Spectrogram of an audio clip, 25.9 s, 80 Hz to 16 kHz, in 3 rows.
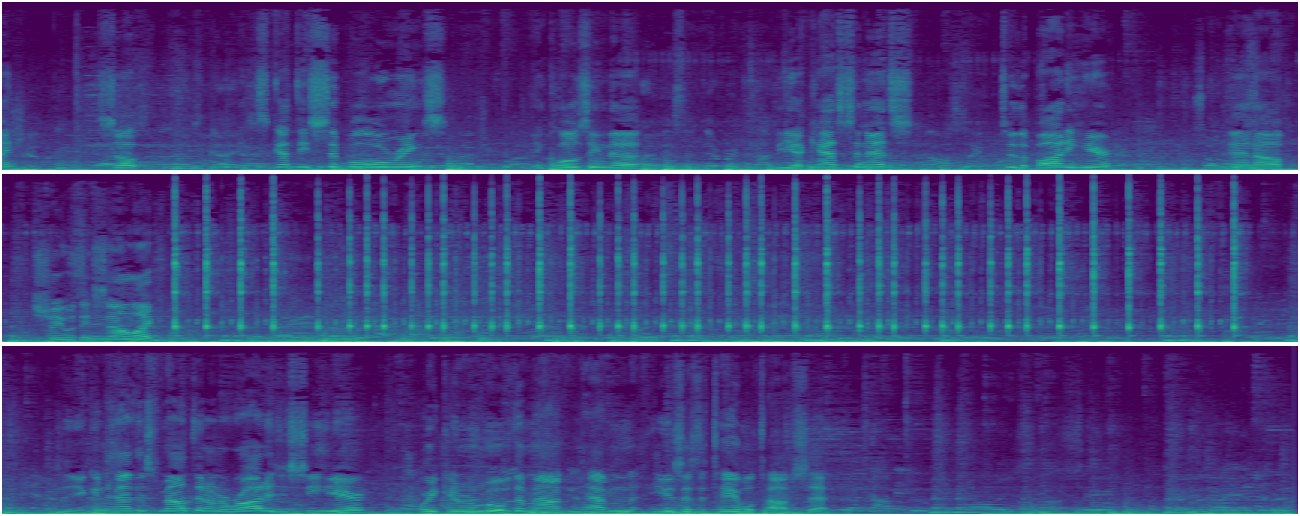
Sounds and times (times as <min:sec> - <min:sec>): Speech: 0:00.0 - 0:09.8, 0:17.0 - 0:25.9
Music: 0:00.0 - 0:25.9.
